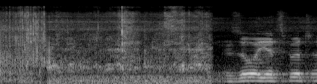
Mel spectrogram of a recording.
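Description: A spoon stirs and scrapes in a pot.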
